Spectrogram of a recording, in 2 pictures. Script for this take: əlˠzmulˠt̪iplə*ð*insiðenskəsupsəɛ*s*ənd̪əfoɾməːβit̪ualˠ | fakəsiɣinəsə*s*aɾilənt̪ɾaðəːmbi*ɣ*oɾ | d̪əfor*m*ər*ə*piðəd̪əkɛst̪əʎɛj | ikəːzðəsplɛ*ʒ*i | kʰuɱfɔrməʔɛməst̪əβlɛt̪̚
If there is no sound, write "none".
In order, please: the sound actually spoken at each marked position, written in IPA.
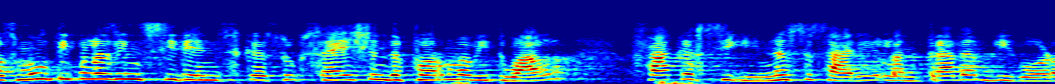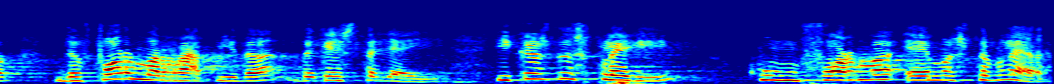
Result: z, ʃ, s, ɣ, m, a, ɣ

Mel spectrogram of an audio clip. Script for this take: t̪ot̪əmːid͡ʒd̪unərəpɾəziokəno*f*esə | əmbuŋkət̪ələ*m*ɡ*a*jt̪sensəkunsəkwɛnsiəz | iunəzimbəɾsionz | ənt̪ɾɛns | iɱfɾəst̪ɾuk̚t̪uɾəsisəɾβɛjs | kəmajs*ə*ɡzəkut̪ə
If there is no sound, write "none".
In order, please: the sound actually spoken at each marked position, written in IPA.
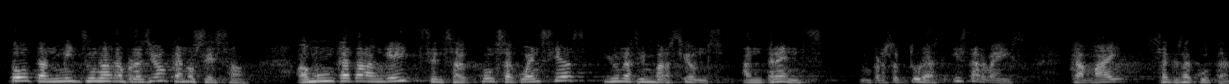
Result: s, ŋ, e, ə

